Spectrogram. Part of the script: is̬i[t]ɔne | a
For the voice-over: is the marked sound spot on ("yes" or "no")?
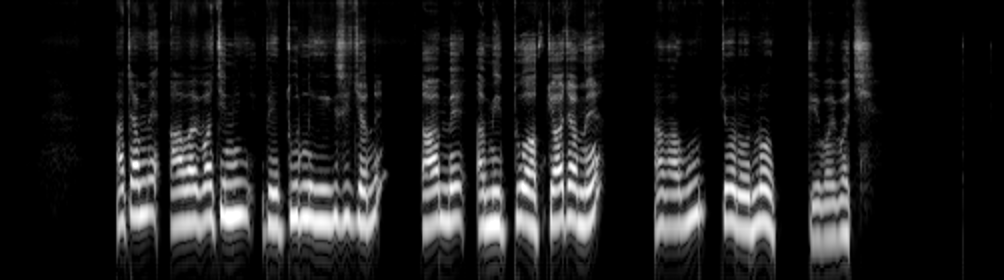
no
